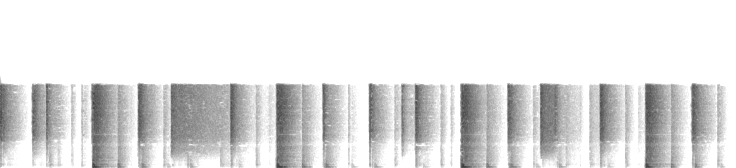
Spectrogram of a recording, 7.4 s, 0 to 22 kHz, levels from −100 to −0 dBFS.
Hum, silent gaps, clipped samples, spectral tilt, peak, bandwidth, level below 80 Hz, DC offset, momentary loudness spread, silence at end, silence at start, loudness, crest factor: none; 0.77-0.81 s, 4.55-4.60 s; under 0.1%; -0.5 dB/octave; -12 dBFS; 11.5 kHz; -74 dBFS; under 0.1%; 10 LU; 0.3 s; 0 s; -32 LUFS; 24 dB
